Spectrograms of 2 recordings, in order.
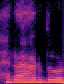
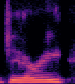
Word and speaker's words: Gerardo: It's Gerardo, not Jerry.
